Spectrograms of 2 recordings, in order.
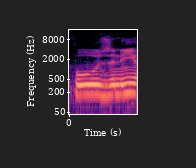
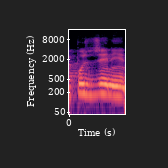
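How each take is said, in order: First: पूजनीय with long "poo", then "j-nee-ya"; correct form shown. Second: पूजनीय said as "pujjy-a-neeya"; wrong form shown. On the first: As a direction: say पूजनीय without a doubled j. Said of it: "पूजनीय होता है". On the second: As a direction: say पूजनीय with short "puj" and an extra "ye". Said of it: "पूजनीय नहीं होता". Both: Shown as a demonstration.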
